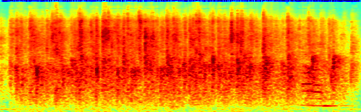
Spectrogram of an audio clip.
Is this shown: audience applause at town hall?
yes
